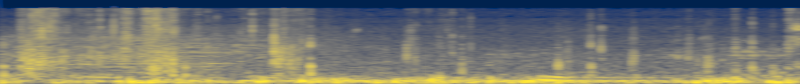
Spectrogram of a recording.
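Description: Footsteps on dry soil and pine-needle litter, with a few short crackles among them, over a low steady rumble on the microphone.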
